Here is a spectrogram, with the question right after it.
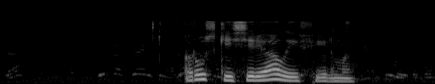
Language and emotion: Russian, neutral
